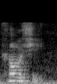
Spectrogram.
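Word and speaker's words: Cauchy: and it was this math but I always pronounce it Koshi this mathematician formalized the definition of what we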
